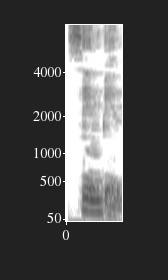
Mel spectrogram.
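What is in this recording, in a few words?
"sinpin", toki pona; linku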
